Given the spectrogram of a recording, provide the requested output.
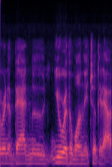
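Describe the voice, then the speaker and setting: Very fast man with an American accent, medium pitch, dark, mellow tone. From New York. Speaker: interview show host. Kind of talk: interview.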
